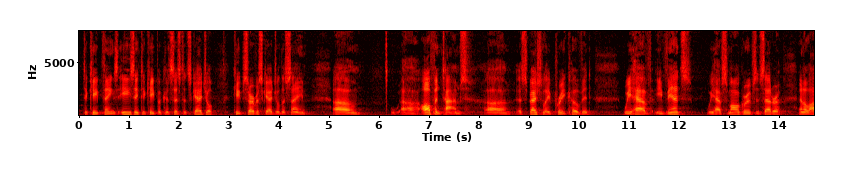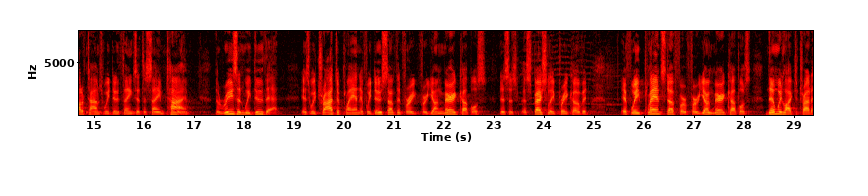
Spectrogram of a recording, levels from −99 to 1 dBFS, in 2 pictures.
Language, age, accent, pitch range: English, 60-79, American, 125-160 Hz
